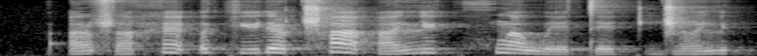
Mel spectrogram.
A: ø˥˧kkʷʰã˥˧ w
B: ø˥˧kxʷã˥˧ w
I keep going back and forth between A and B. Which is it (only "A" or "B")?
B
